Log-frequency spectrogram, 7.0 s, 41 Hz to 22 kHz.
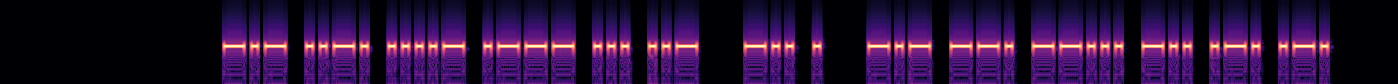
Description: Morse code, heard as a keyed tone, about 34 wpm, 700 Hz. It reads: KF4JSU DE KG7DRR
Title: USA Callsign DE Callsign 35wpm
